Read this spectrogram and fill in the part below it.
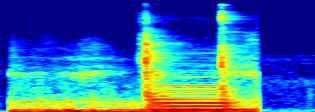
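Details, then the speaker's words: Garbage disposal in a rental kitchen, switched on while both sink and dishwasher fail to drain, with the P-trap found clear: steady low electrical hum with no spin-up or grinding, motor powered but stalled, so the disposal is jammed. "okay so clearly we heard a humming noise that means it's not working"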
